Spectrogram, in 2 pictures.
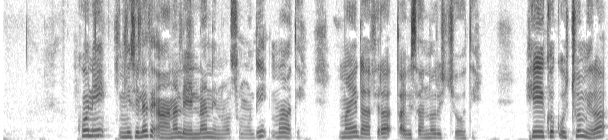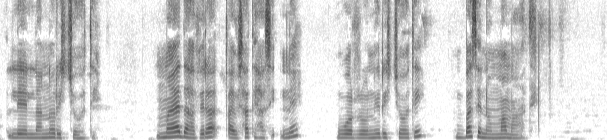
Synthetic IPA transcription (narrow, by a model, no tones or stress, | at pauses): kʊnɪmɪsɪlɛt̪ɛ̰ʔaːnɐle̞ːlːɐnːɪnoːsʊmʊd̪ɪmaːt̪ɪ | mɐjɛd̪aːfɪɾɐt̪ʼɐbɪsɐnːɔɾɪt͡ʃːo̞ːt̪ɪ | hiːkːɔkʼʊt͡ʃːʊmɪɾɐle̞ːlːɐnːɔɾɪt͡ʃːo̞ːt̪ɪ | mɐjɐd̪aːfɪɾɐt̪ʼɐbɪsɐt̪ɪɦɐsɪʔnːɛ | wɔrːɔnːɪɾɪt͡ʃːo̞ːt̪ɪ | bɐsɛnɔmːɐmaːt̪ɪ̥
